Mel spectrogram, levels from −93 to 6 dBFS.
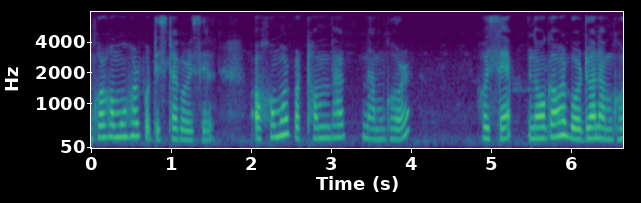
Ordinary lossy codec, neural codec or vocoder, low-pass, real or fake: MP3, 64 kbps; none; 7.2 kHz; real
